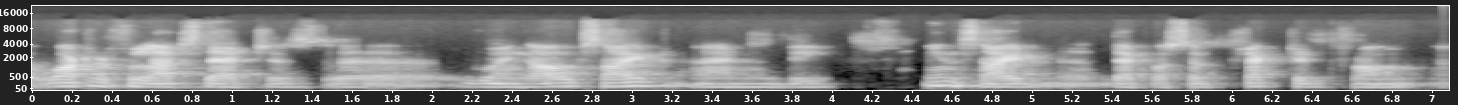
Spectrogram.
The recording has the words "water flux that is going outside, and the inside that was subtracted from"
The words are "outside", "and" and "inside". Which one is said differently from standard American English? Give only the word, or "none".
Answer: none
